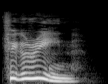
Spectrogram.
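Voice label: "figurine", English, British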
